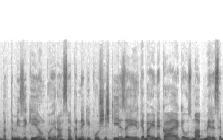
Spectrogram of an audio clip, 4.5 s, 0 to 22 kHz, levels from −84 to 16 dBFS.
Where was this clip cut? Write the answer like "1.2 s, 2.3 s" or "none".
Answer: 2.4 s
